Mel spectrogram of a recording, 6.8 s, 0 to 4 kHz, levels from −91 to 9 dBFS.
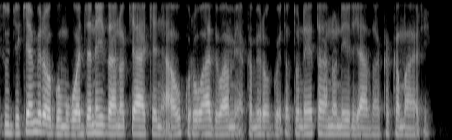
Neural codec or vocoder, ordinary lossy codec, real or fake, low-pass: vocoder, 22.05 kHz, 80 mel bands, WaveNeXt; none; fake; 3.6 kHz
